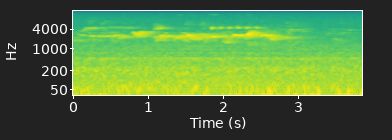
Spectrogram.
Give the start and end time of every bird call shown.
[0.00, 0.60] Iiwi (Drepanis coccinea)
[0.50, 3.20] Red-billed Leiothrix (Leiothrix lutea)

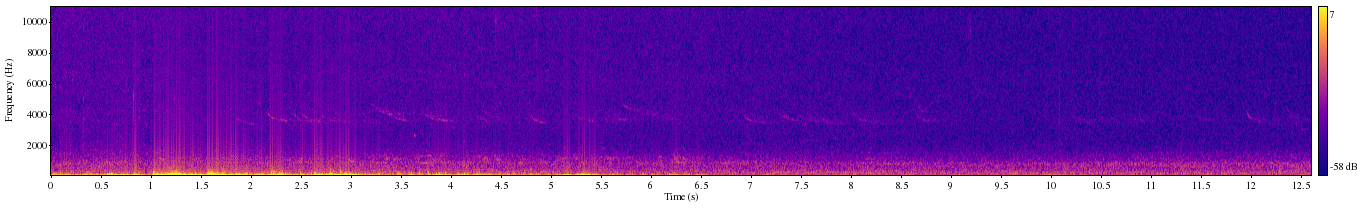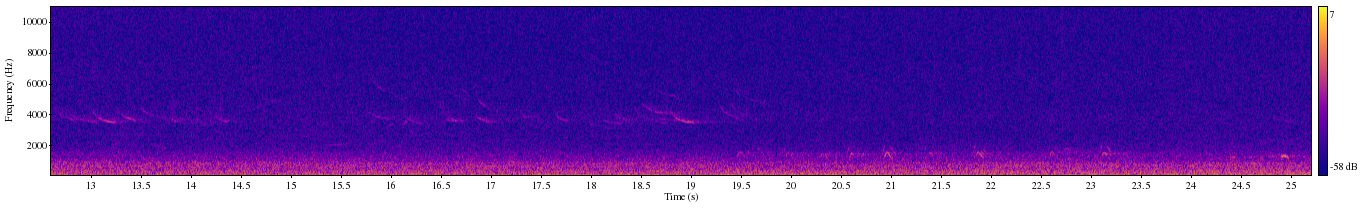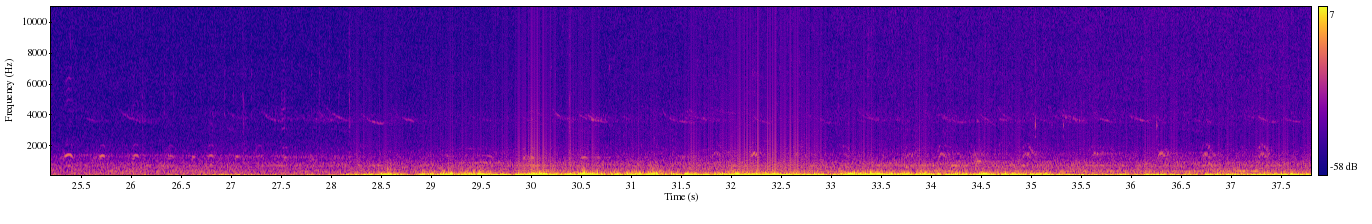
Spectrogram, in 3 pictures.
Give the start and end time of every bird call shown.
[19.35, 23.45] American Crow (Corvus brachyrhynchos)
[24.25, 28.35] Canada Goose (Branta canadensis)
[25.45, 37.75] Red-winged Blackbird (Agelaius phoeniceus)
[33.65, 37.65] American Crow (Corvus brachyrhynchos)

